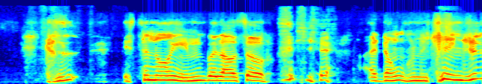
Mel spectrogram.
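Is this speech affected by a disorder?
Yes: cerebral palsy; speaking time predictable on stage.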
